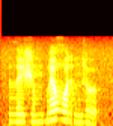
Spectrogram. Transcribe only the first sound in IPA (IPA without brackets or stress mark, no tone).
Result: ð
